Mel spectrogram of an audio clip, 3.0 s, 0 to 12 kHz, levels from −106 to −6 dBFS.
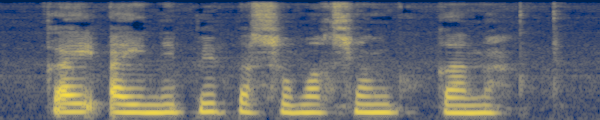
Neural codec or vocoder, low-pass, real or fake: vocoder, 44.1 kHz, 128 mel bands, Pupu-Vocoder; 10.8 kHz; fake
